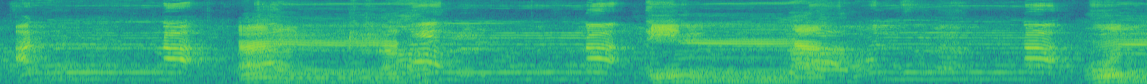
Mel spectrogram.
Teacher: एक अलफ के बराबर नाक में आवाज को लंबा करके पढ़ना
